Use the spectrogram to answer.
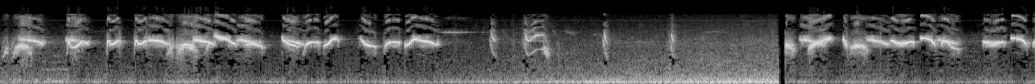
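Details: Chinese hwamei pouring out bright whistled phrases, twisting up and down, broken by a pause of a few seconds with only faint background rumble before the loud, varied song resumes.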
